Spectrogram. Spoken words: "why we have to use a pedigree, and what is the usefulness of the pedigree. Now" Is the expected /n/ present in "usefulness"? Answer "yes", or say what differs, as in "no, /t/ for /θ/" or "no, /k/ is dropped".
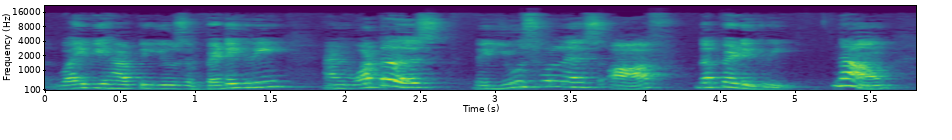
yes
